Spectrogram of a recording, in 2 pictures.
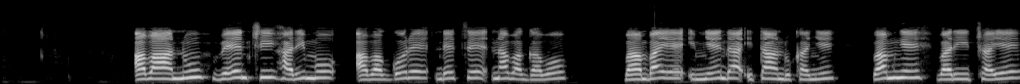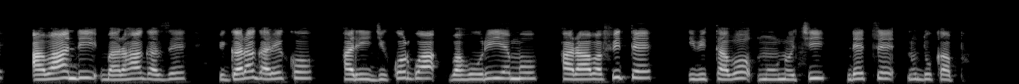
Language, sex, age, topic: Kinyarwanda, female, 18-24, government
